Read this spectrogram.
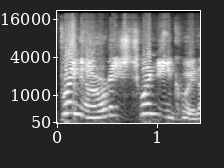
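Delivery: a badly faked Welsh accent, upbeat; attempted Welsh accent. Teller imitates a Welsh woman's cheeky offer, weak Welsh accent. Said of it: "I can't do a Welsh accent".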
